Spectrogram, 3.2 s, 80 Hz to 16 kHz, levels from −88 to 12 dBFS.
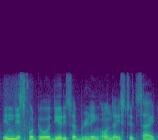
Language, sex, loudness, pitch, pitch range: English, male, -15 LUFS, 120 Hz, 115-130 Hz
